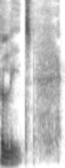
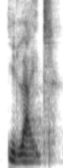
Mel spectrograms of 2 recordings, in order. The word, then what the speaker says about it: elite: world's natural resources so it's either elite elite it is not alight it is not elight and you'd be surprised how many of us actually say a light when saying this word right so in that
